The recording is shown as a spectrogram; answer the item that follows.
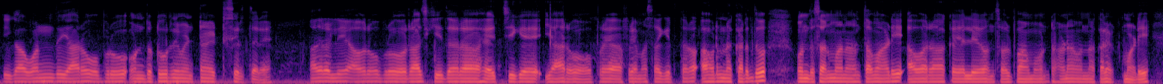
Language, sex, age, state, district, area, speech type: Kannada, male, 18-30, Karnataka, Shimoga, rural, spontaneous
